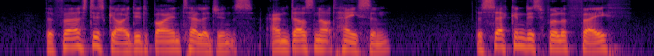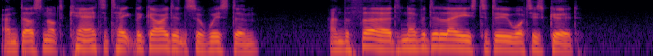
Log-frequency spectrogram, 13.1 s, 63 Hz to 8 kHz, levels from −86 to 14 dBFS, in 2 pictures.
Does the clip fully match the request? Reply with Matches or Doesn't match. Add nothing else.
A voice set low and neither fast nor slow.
Matches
